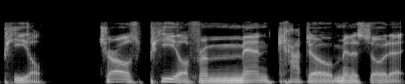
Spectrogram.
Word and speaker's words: Pell: Charles Pell, a.k.a. Sir Opticius in Mankato, Minnesota. 260-59. Charles, it's actually pronounced Peel.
